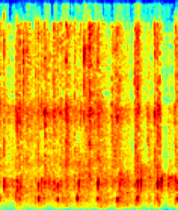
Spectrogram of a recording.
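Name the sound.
class applause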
